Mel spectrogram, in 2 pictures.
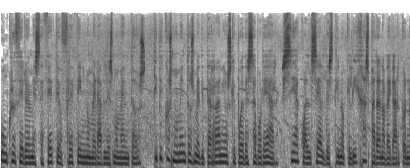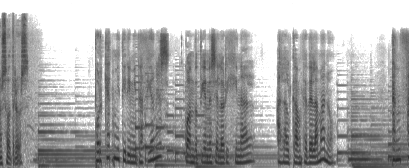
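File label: Spanish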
